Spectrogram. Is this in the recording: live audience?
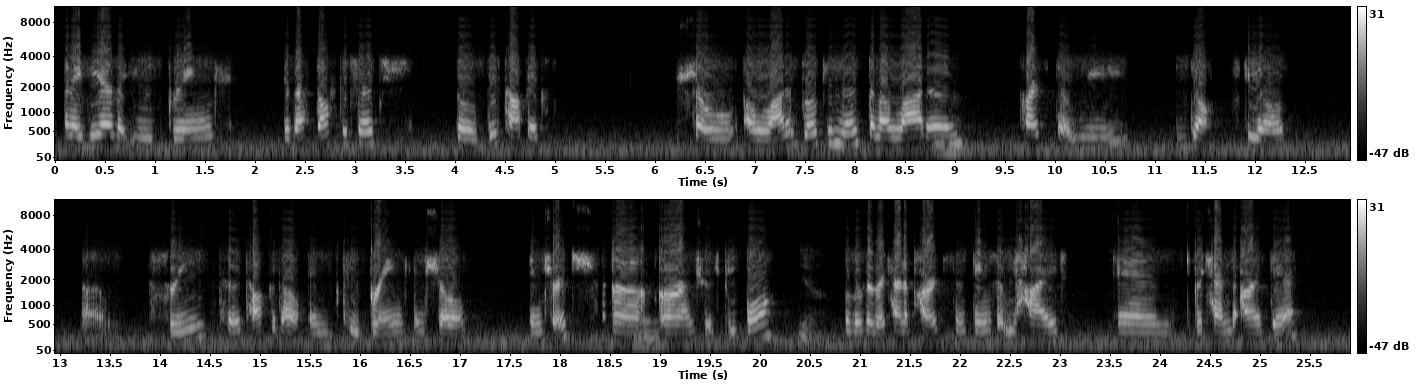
no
